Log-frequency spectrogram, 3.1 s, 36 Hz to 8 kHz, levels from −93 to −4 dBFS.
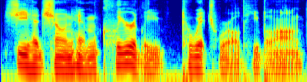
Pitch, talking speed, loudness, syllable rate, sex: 100 Hz, 195 wpm, -19 LUFS, 4.7 syllables/s, male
